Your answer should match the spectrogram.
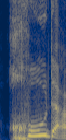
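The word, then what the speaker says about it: Gouda: cheese they you know it's spelled g o u da but it's not GAA it's Huda or something I've heard Dutch people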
